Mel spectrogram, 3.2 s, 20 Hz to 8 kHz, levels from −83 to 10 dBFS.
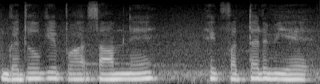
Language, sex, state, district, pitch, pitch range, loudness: Hindi, male, Arunachal Pradesh, Lower Dibang Valley, 145 Hz, 140-150 Hz, -11 LUFS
